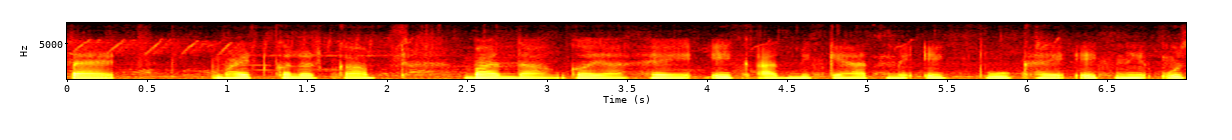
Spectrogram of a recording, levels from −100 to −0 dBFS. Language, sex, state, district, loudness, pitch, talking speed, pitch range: Hindi, female, Chhattisgarh, Sukma, -18 LUFS, 210 Hz, 155 wpm, 205-220 Hz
